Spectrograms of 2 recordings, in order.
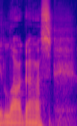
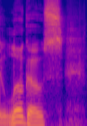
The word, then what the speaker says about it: Logos: But because people who aren't familiar with it might think it's L-A-G-A-S if we say Logos, we typically say Logos in other circumstances. So both are correct. Either one is fine.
